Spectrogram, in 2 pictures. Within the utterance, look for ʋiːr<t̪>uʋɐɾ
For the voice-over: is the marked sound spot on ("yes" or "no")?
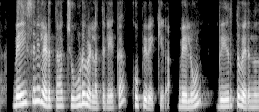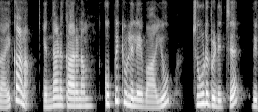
yes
